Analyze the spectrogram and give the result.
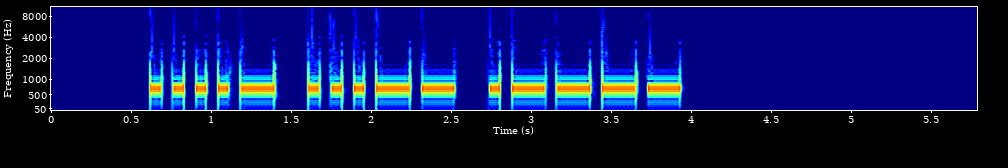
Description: Morse code, heard as a keyed tone, about 17 wpm, 700 Hz. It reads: 431
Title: Numbers - 3-Digit 17wpm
